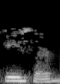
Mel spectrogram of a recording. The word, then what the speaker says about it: Geisler: It's pronounced Geisler, by the way.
